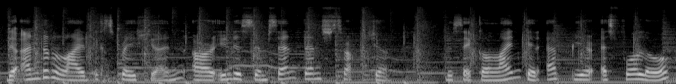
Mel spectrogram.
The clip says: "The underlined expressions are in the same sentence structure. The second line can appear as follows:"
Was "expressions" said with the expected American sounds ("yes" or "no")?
no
